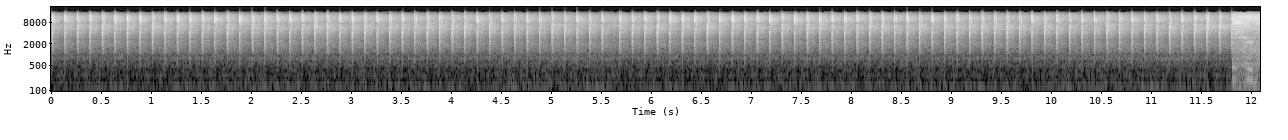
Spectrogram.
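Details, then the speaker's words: Sciton erbium laser pulsing during cosmetic skin resurfacing and tightening near the upper eyelid, under IV sedation, after CO2 laser work: rapid, regular clicking pulses at about four per second. "as the laser pulse so this laser here is the best skin tightening laser or device in the market period"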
